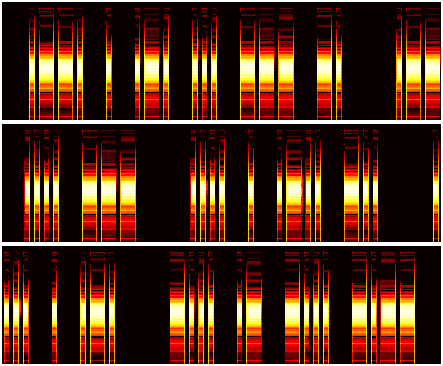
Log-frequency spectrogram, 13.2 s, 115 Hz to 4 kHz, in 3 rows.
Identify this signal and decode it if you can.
Morse code, heard as a keyed tone, about 25 wpm, spaced as for 20 wpm, 550 Hz. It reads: PERSON WHO HELD HER BABY
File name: podcast / News headlines-1x-25x20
